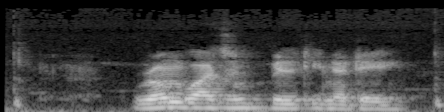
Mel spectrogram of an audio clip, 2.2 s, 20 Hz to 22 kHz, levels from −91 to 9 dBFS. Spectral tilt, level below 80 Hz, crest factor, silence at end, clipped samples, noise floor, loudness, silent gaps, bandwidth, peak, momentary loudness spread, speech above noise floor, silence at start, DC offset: -8 dB/octave; -42 dBFS; 16 dB; 0 s; under 0.1%; -43 dBFS; -16 LUFS; none; 14 kHz; -2 dBFS; 8 LU; 27 dB; 0.05 s; under 0.1%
